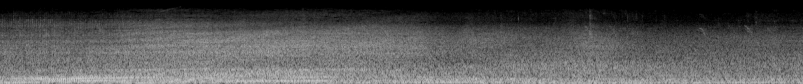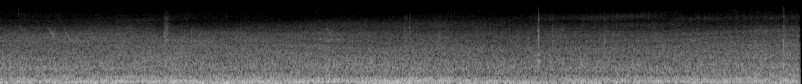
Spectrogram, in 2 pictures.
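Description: A motor vehicle close by, its engine rising in pitch as it pulls away over the first few seconds, then the steady noise of street traffic.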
